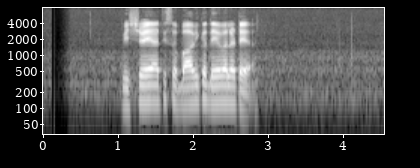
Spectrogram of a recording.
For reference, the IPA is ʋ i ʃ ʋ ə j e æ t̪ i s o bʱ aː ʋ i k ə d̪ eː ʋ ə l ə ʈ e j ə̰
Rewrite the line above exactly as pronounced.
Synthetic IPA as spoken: ʋ i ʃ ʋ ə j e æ t̪ i s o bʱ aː ʋ i k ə d̪ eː ʋ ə l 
